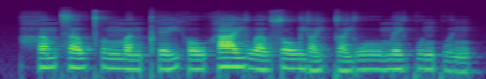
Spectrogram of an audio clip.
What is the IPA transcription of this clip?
hɐ˨˧mt͡sɐ˨˧wt̪ʰʊ˨ŋ mɐ˨npʰe˨˥jho˨w haː˥j wɐ˨wso˧wjɐ˨˥j kɐ˨˧jwuː˧me˥j kʷɪ˧ŋkʷɪ˨˩ŋ

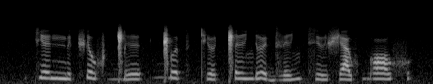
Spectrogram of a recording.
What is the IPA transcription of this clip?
ce˧ ŋʏ˨t͡ʃɾʊ˦˨xʷɡ͡ǁɪ˧ | ɡ͡ǁʊ˦˨t͡s cʰʏ˨ǁɪ˧ʎɾʏ˦˨ d͡zɪ˨˦ʎt͡sy˨ʃa˧xʷ ɡɔ˦xʷ

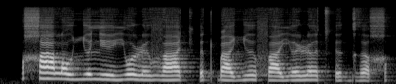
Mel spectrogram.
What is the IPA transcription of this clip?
χa˦lˠo˨ʎə˦ lʲe˨ jo˦˨ɭɘ˨ va˨˦ t͡ʃʼə˨tɓa˨ ʎɘ˦˨ fa˨jɘ˦ ɭə˦ t͡sʼɘ˨ɡʱə˨χ

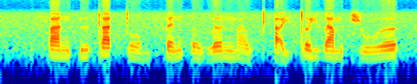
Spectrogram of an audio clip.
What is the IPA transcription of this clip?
fa˧nʔɨ˨˦t̪a˦˥t̚t̪o̤˨˩m fɛ˨˦nʔə̤˨˩wlə˧nma̤˨˩w t̪ʰa̰˧˥j t̪ə˧jla˧m t͡ɕu˨˦ə̯

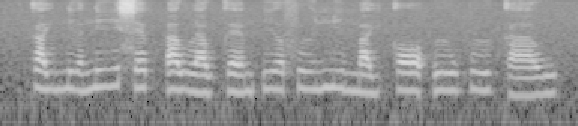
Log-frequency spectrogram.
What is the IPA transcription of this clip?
ka˧jni˧˩ə̯niː˧˥ sɛː˧˥p̚ʔa˧w la˩wkɛː˩˧mʔi˧ə̯fɯː˧ ɲi˥˨ma˧˩jkɔː˧ ʔɯː˧wpɯː˧ka˩˧w

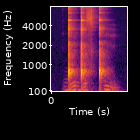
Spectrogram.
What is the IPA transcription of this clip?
ɡ͡ǃɪɡ͡ǃɪs ǃʰi

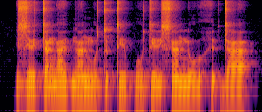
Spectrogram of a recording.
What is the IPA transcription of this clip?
zɛ˦ tä̰˦˨ŋa˦ɪ̯ɡã˨ ŋo˨tʊ˦ʔte˦ po˦tḛ˦˨ɪ̯ sʰã˨ no˨ʊ̯ hɪ˦ʔ dä˨

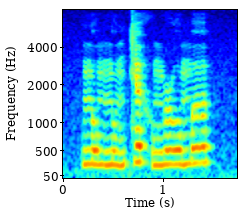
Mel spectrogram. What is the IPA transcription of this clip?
no˨˩mnu˨˩˨ncɛ˧˥hu˨˩˨ŋ ɹo˧məː˦˥t̚

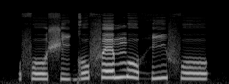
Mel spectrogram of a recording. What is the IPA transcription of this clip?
fo˨ʃi˨ɡo˨˦fɛ˦ mo˦˨hi˨˦fo˧

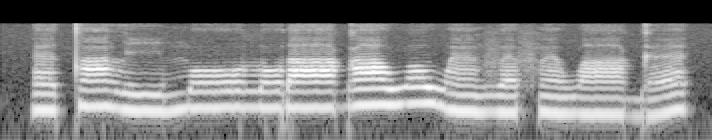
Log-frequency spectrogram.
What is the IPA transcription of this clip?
ɛ˨ tã˦liː˨ moː˧lo˧ ɾaː˧ɡaː˦wɔ˦ wɛ̃˨vɛ˨fɛ̃˨ waː˨ɡɛ˨˦

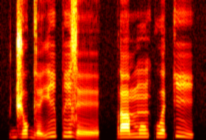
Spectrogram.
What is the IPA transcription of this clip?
d͡ʒo˦ɡe˨ ji˦pi˦zeː˨ | ɾa˦mũ˦kʷɛ˦ ki˦˨

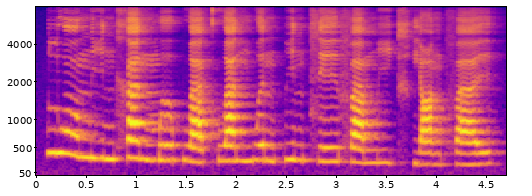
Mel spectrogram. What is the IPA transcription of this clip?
lwɔ˥˩n̪i˨˩n xa˥˩nmɤ˧˥ pwä˨˩kʰwa˥nmwə˥˧n pi˥˩nt͡se˧˥ɪ̯fä˨˩ mi˧˥t͡ɕʰjɑ˨˩ŋfa˧˥ɪ̯

